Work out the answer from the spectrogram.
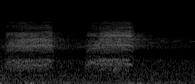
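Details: A sulphur-crested cockatoo (Cacatua galerita) extracting pine nuts from stone pine cones gives two harsh, raspy screeches, each about half a second long, with a brief pause between them.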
